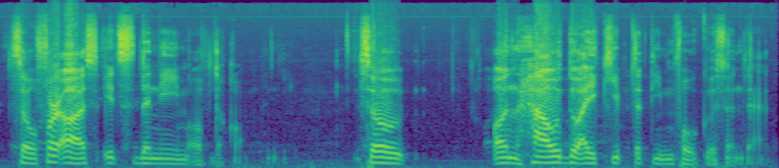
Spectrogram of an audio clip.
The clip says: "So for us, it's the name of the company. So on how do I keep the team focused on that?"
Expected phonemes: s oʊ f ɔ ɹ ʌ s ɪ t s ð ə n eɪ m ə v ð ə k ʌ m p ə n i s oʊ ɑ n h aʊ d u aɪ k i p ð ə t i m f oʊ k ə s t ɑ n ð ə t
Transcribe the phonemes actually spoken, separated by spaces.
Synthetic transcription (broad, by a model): s oʊ f ɔ ɹ ʌ s ɪ t s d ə n eɪ m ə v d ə k ʌ m p ə n i s oʊ ɑ n h aʊ d u aɪ k i p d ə t i m f oʊ k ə s ɑ n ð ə t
